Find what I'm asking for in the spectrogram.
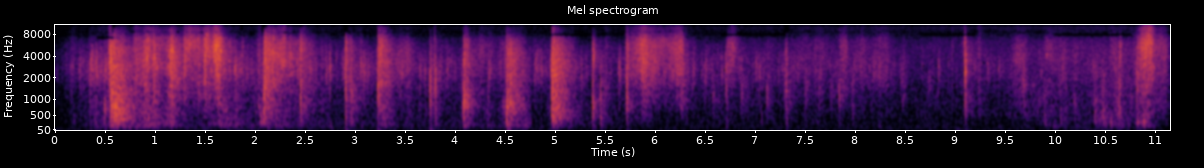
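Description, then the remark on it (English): Feet stamp repeatedly on burning papers on an office floor, a quick, irregular run of firm thuds with a scuffing, rustling texture. The stamps come in bursts, then slow and soften toward the end, with no voices. “Hassan lets the papers burn for a while, then stamps on them.”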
